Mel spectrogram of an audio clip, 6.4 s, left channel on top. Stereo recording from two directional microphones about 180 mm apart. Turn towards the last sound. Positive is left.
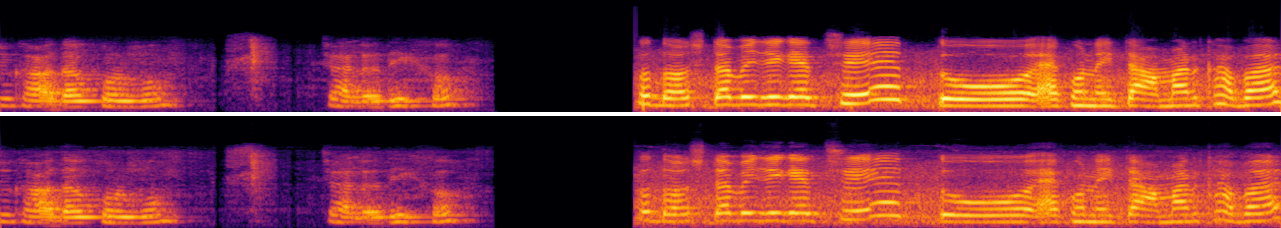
turn(degrees=25)  # may be behind; listen again after turning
